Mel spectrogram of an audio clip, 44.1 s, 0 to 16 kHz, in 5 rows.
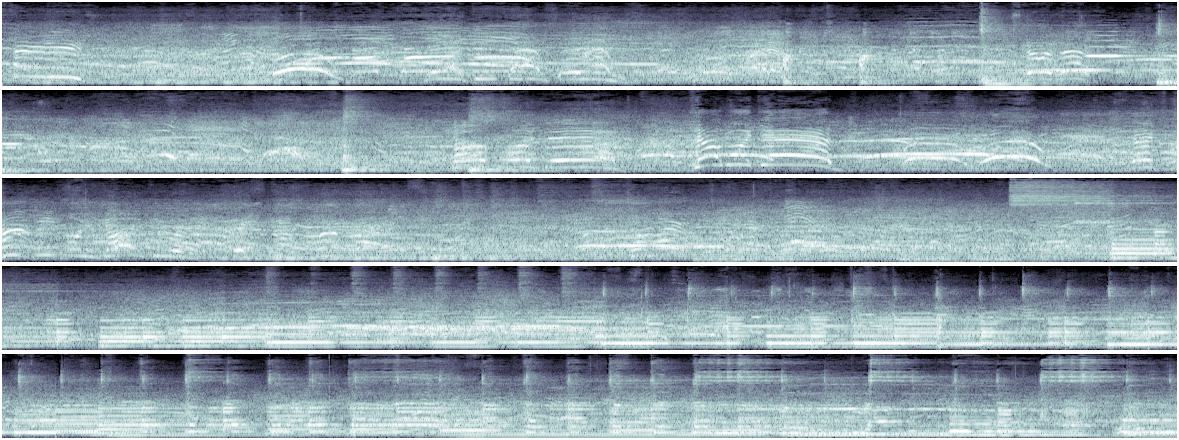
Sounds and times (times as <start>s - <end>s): Music: 0.0s - 3.0s, 5.8s - 9.7s, 11.2s - 12.9s, 19.4s - 44.0s.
